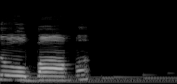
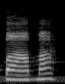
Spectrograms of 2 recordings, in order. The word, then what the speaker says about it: Obama: Obama, how are you doing today, Mr. Obama? No, that's not the right. That's not how it's said. Mr. Obama, that's more like it.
